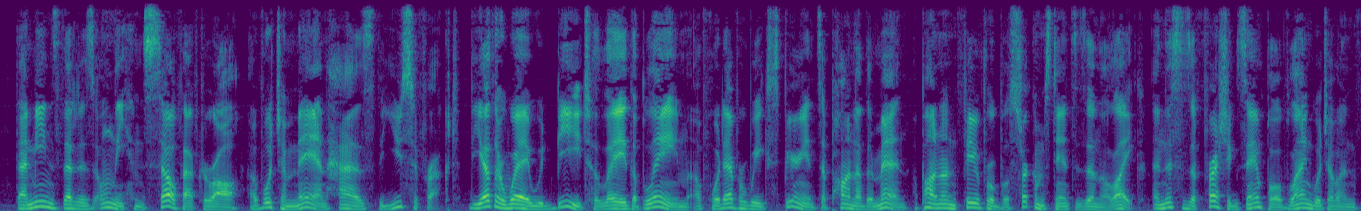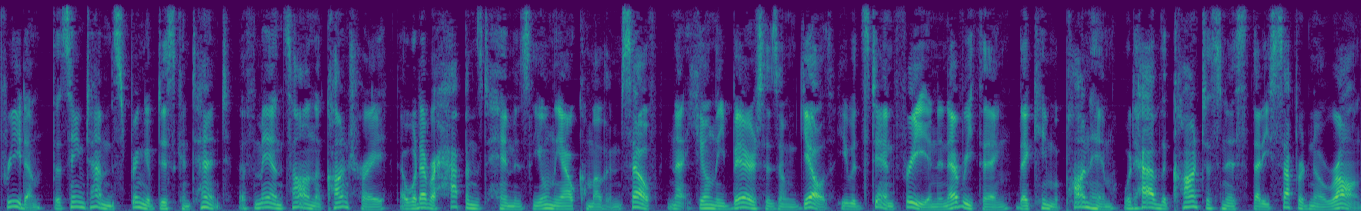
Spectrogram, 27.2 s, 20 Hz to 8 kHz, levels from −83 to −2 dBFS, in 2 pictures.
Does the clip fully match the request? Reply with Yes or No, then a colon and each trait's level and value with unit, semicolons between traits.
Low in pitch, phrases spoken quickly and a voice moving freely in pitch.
Yes: low, 130 Hz; fast, 230 wpm; wide, 6.7 semitones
